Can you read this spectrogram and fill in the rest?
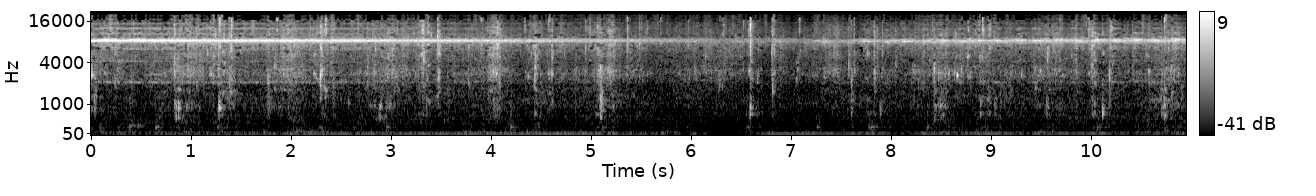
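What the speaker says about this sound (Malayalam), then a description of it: "വെള്ളം തിളച്ചു തുടങ്ങി വെള്ളം തിളയ്ക്കുന്നുണ്ട്" Water boils in a pot for rice porridge in a village kitchen, giving a faint, continuous trickling bubble with occasional soft pops over a low steady hum.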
